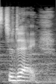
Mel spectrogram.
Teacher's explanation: a little bit more stress on the second syllable of today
